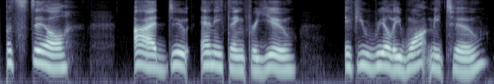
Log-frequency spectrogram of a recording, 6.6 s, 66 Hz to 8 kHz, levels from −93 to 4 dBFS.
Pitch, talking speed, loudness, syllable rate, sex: 175 Hz, 100 wpm, -18 LUFS, 3.4 syllables/s, female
